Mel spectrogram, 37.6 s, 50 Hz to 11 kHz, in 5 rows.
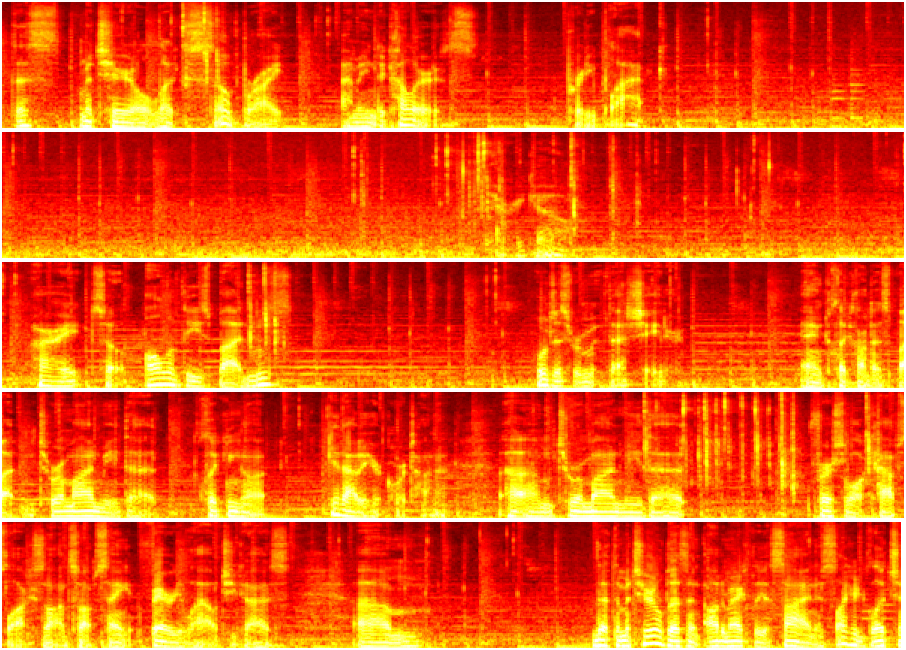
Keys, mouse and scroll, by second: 0.1 middle click, 1.2 click, 2.5 click, 3.6 click, 7.5 click, 11.5 alt+a, 11.8 middle click, 12.2 shift+middle click, 12.9 middle click, 14.9 click, 17.1 ctrl+click, 19.0 click, 19.6 click, 27.8-28.8 typing, 29.0 Return, 32.7 click.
